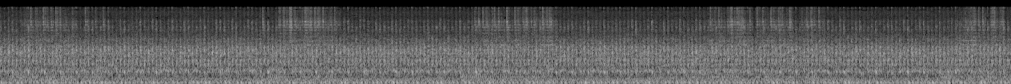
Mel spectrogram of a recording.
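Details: Mercedes C220 CDI W205 diesel, built 3/2015, at idle after cold-start phase: light metallic clinking rattle about three times a second; source not pinned down.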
